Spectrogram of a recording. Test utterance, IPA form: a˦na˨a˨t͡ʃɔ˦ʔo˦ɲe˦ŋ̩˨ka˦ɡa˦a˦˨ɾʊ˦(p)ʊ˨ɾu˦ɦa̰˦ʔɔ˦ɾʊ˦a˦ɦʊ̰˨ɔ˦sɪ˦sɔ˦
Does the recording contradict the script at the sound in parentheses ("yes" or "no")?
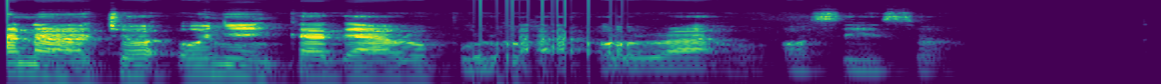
no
